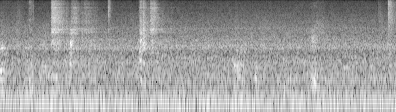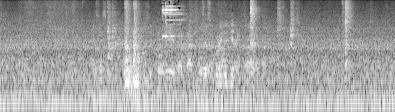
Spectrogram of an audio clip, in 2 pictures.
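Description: Metal tongs tap and clink against a china plate.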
